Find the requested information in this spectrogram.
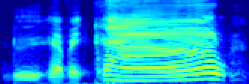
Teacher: The car should be going up. Intonation, raise up. For yes or no, last word should be stressed.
